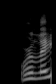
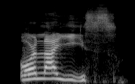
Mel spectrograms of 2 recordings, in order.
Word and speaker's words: Orlais: They don't say Orlais when they're speaking French. – What do they say? – Say Orlais, and they pronounce the S. – What? – I don't know why. – What? – They have an accent over the I to make sure you pronounce the S at the end.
